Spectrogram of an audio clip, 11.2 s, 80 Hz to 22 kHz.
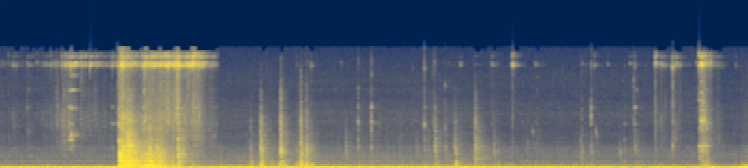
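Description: Chevrolet Silverado Z71 pickup's engine idling steadily, with a loud rattling clatter about two seconds in and a few small clinks after it as a tow line is hooked to the front of the wrecked car.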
